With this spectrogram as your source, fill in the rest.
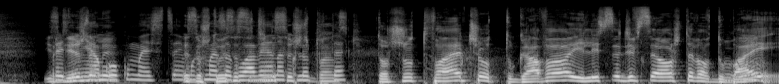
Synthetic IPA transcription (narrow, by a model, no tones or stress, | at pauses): izpɾɛd̪ɛiʒɲd̪ɐmkolˠkʊmɛsɛ̥t̪səizməmɛɔɐɡlˠaaviɛnɐklʲukanɛi̥t̪ɔt͡ʃnot̪ovaɛt͡ʃɛot̪ːoɡavəilisəd̪ifsɛɔʃt̪ɛvɐfd̪obaj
